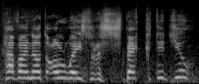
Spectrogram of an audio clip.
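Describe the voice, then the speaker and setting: Eccentric seafarer, very high sharp voice, excitable, theatrical grumbler, game drama. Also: male voice, moderate pace, slight background noise. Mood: aggrieved. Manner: theatrical, aggrieved. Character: excitable, grumbling seafarer devoted to sea god. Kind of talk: cinematic game dialogue.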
